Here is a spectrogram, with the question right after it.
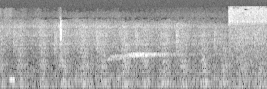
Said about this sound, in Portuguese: Que? Olha o trem. Café com pão, café com pão.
